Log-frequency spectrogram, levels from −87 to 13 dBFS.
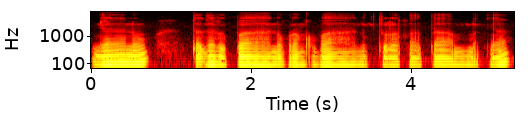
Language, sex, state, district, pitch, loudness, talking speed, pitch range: Garo, male, Meghalaya, South Garo Hills, 90 Hz, -18 LUFS, 70 wpm, 85-100 Hz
